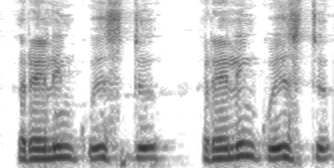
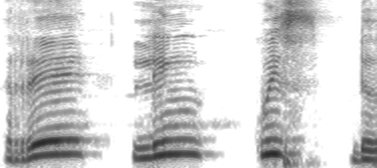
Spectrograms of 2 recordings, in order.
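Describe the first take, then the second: First: Said in the usual way. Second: Very slow, drawn-out reading; रेलिंक्विस्ड drawn out slowly, syllable by syllable; slow syllable demo. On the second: Shown as a demonstration. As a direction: stretch each syllable of रेलिंक्विस्ड. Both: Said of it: "तो हमारी पूरी meaning क्या बनी?".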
